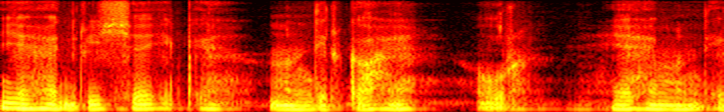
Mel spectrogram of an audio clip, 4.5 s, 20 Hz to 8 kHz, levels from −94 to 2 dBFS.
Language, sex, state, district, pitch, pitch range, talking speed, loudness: Hindi, male, Chhattisgarh, Sukma, 115 Hz, 110-120 Hz, 130 wpm, -21 LUFS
